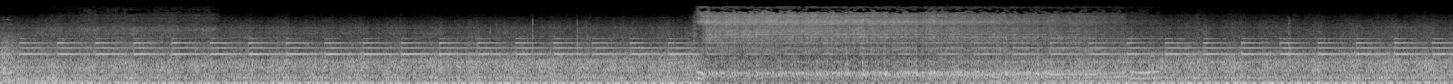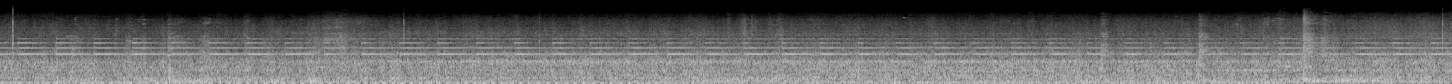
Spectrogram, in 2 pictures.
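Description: Freight train cars rolling past on the rails, a loud steady rumble of wheels and rail noise, with a steady high-pitched whine above it.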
